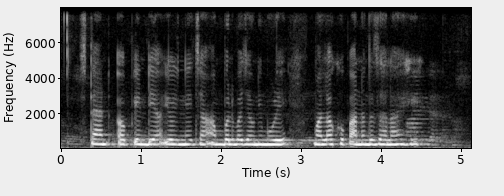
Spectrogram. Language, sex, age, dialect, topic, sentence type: Marathi, female, 18-24, Standard Marathi, banking, statement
